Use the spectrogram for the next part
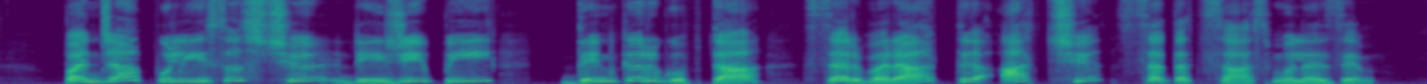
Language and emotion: Kashmiri, neutral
